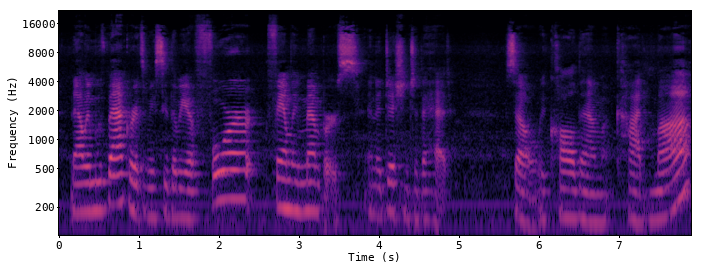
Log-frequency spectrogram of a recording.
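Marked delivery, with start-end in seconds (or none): 7.0-7.9 Kadma, overemphasized final syllable -ma. Naming family members, overemphasizing: heavy stress on last syllable of kadma. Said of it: "I overemphasize the last syllable in each one of these words".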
